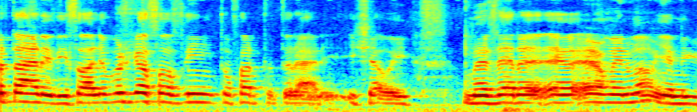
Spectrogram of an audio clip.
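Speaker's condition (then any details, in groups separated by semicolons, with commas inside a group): Cerebral palsy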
